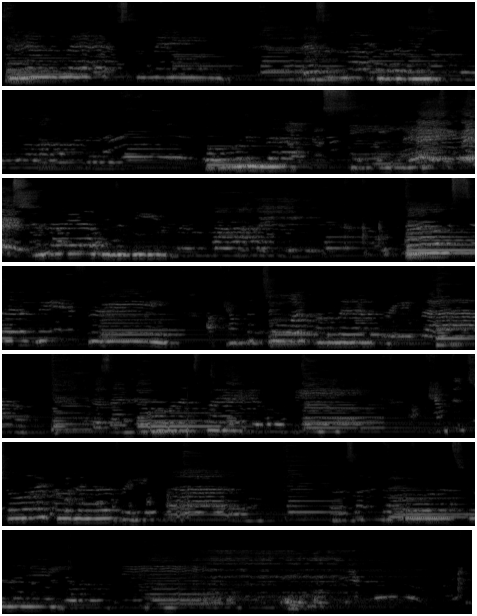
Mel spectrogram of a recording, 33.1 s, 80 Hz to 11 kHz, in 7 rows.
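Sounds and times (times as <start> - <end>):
person singing: 0.0 - 32.7
strummed acoustic guitar: 0.0 - 32.7.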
